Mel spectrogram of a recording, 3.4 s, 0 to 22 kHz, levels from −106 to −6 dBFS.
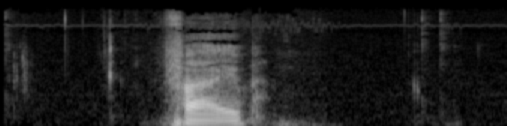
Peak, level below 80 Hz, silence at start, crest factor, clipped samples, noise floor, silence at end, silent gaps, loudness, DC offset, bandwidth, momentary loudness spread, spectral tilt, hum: -12 dBFS; -64 dBFS; 1.1 s; 28 dB; under 0.1%; -79 dBFS; 1.65 s; none; -33 LUFS; under 0.1%; 16 kHz; 24 LU; -5 dB/octave; none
